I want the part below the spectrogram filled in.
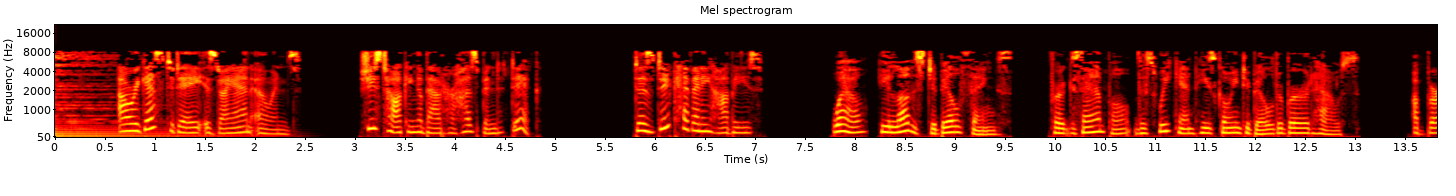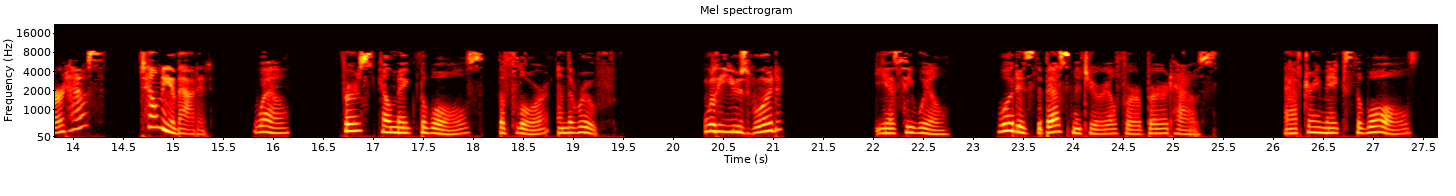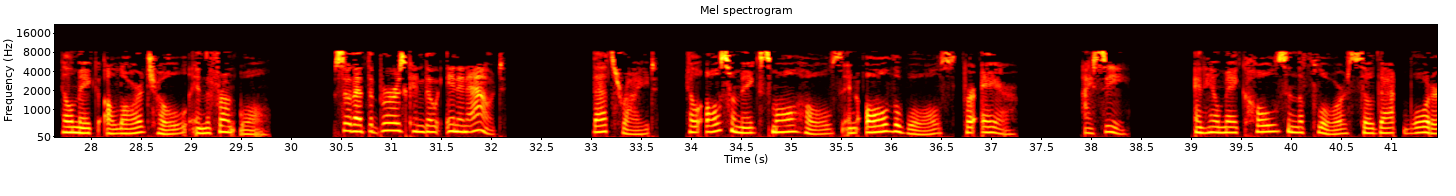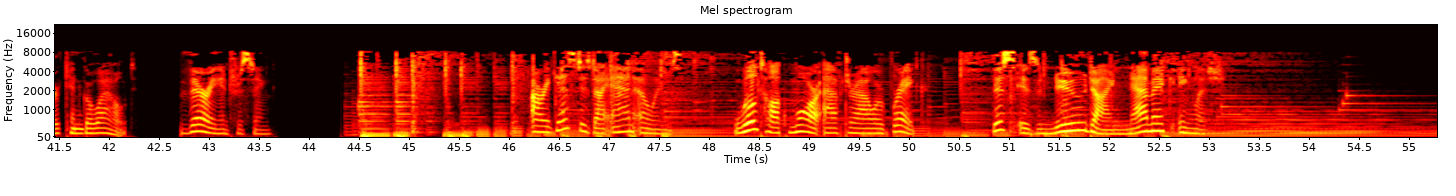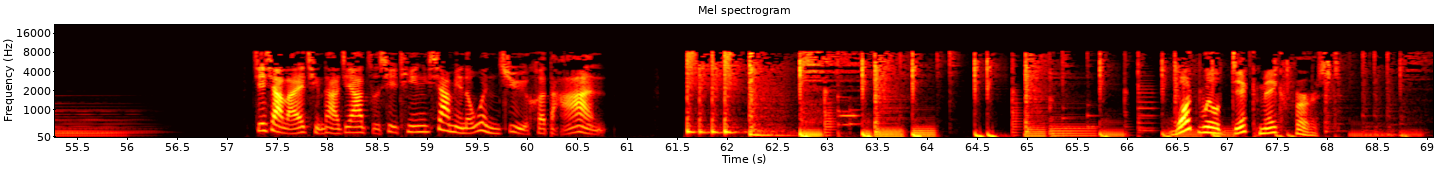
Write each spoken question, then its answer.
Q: What will Dick make first?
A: First, he'll make the walls, the floor, and the roof.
